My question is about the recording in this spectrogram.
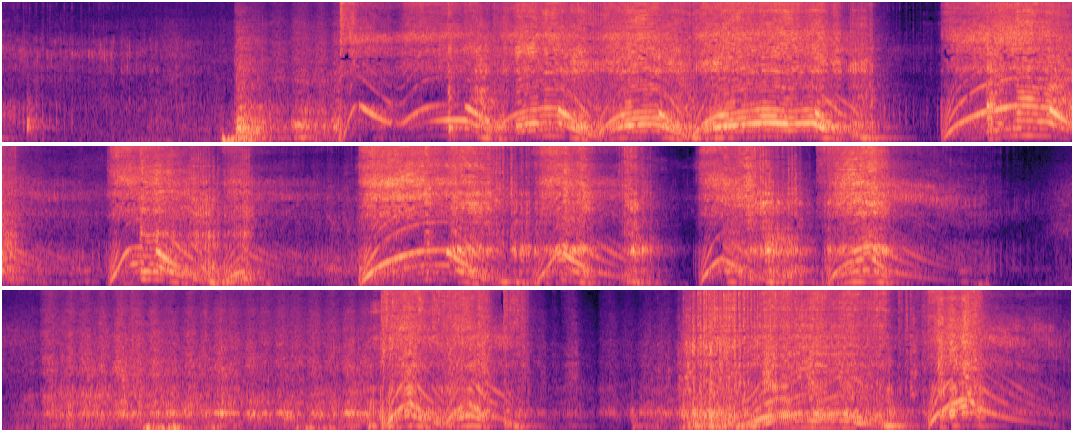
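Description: Grinder grinding out broken, weak fiberglass in a cracked hood, run in short bursts. Its whine rises and falls with each burst, and it stops abruptly several times.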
